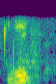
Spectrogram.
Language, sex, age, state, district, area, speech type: Hindi, male, 30-45, Madhya Pradesh, Bhopal, urban, conversation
